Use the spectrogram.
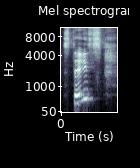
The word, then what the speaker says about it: STAYC: Стейси, правильно говорить.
